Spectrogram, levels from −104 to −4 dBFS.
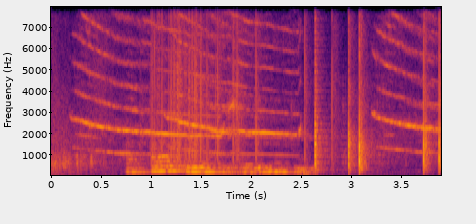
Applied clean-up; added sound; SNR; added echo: none; Fireworks; -4 dB; reverberation time 1.0 s.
